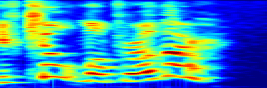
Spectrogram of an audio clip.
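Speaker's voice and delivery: very high, tearful sobbing. Voicing a weeping enemy accusing the party: crying, accusing. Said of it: "He's just gonna start crying, saying".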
